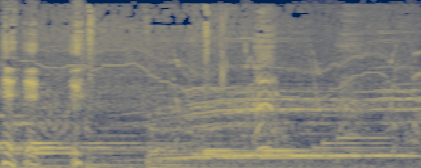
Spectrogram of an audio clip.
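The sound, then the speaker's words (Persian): A whale calling close by: low, moaning tonal calls that slide in pitch, settling into a long, steady drawn-out note, with a few higher sweeping tones above. “این نهنگ آموراه، حتما خیلی نزدیکه.”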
